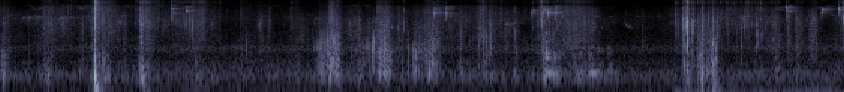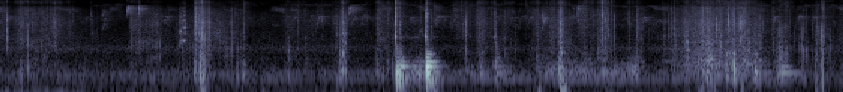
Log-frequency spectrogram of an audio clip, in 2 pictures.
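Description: Footsteps crunch on twigs and forest litter outdoors.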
